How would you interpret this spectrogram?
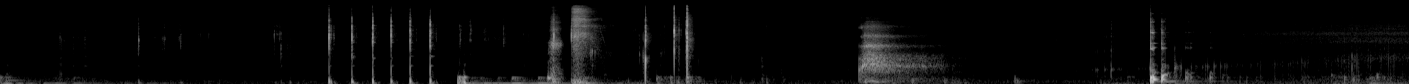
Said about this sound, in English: The beautiful sounds of an ice-cold beer poured into an ice-cold glass. Feel the release.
